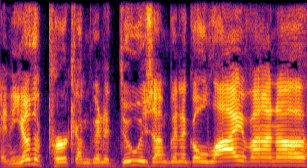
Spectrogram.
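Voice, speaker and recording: A man speaks with a New York accent. His pace is moderate. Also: dry sound with no echo. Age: 50s. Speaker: sports betting tipster. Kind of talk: casual monologue to camera. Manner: halting, repetitive stammering. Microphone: phone near.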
